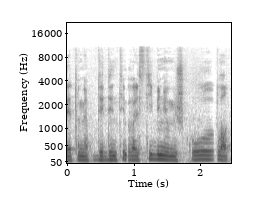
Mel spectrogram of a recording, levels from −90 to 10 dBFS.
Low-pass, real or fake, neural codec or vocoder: 10.8 kHz; fake; codec, 44.1 kHz, 7.8 kbps, Pupu-Codec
